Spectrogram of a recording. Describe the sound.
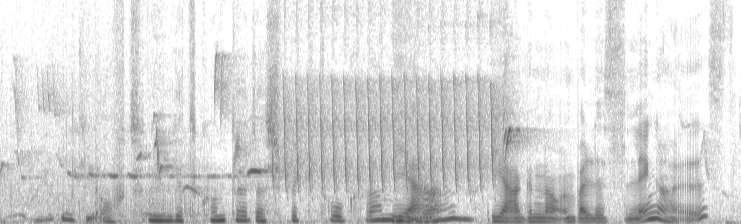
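Birdsong with a rapid, buzzy high trill in the middle, mixed with lower warbling, voice-like notes. It sounds clear and runs steadily for several seconds.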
